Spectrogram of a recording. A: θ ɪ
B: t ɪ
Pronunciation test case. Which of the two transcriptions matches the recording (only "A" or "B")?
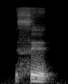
A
